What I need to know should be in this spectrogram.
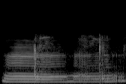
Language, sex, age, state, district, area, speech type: Hindi, male, 18-30, Bihar, Samastipur, rural, conversation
